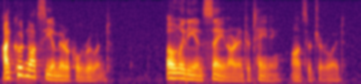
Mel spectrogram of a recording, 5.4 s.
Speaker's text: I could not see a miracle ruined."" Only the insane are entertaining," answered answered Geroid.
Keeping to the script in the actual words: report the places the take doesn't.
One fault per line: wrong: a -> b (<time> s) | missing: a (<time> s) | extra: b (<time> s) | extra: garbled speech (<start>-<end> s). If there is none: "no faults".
missing: answered (4.7 s)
